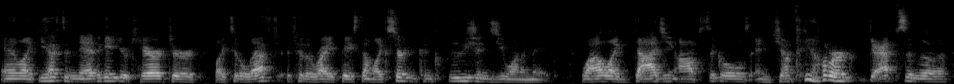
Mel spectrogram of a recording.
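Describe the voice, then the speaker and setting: A man's voice: medium pitch, steady tone, brisk, few pauses. A man in a casual podcast chat about games, explaining things in a hesitant, rambling way full of filler words. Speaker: podcast panelist discussing video games.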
